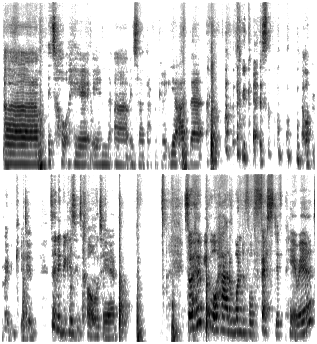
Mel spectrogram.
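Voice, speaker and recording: A woman's voice: on the low side, a little slow. A woman hosting a live psychic stream, chatting casually, joking and laughing easily with her viewers. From United Kingdom. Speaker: psychic host. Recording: loud background noise.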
